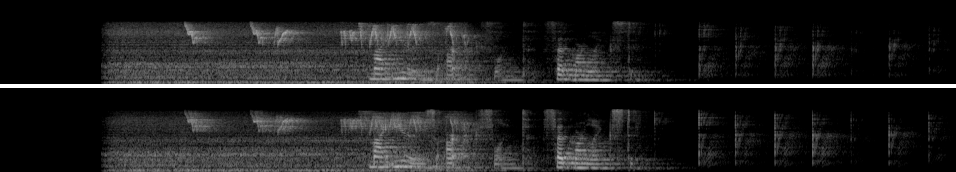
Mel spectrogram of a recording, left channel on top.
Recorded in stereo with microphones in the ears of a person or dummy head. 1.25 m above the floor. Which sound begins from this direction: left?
A bird, at 1.0 s.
